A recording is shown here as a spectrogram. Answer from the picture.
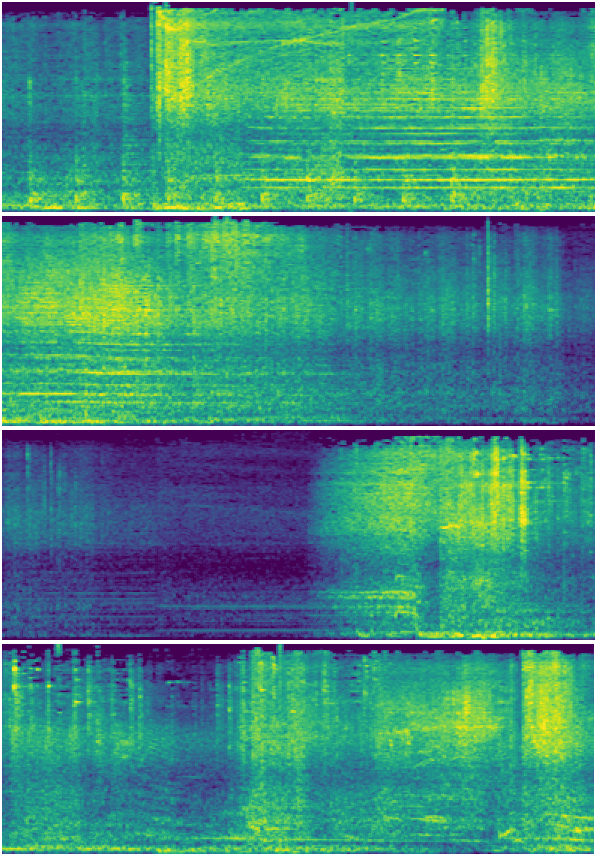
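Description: Film sound mix: a train horn sounds a long held chord over racing car engines and score music. The sound fades to a quiet low hum around the middle, then the engines come back loud for the last third.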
